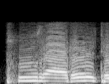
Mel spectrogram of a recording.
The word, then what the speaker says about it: 부라: 300명으로 군사의 규모를 축소하는 그날 밤 주께서 기드온에게 그의 부하 부라를 데리고 발음 잘해야 됩니다. 그의 부하 부라를 데리고 부라입니다. 미디안 군사들이 있는 막사에 접근하게 해요.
